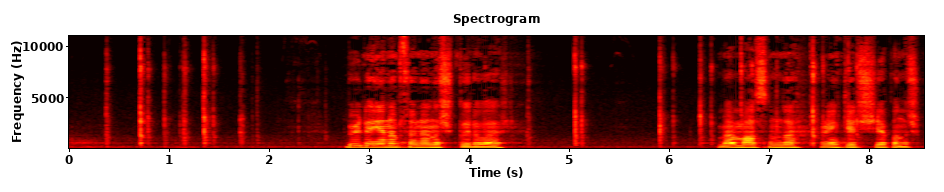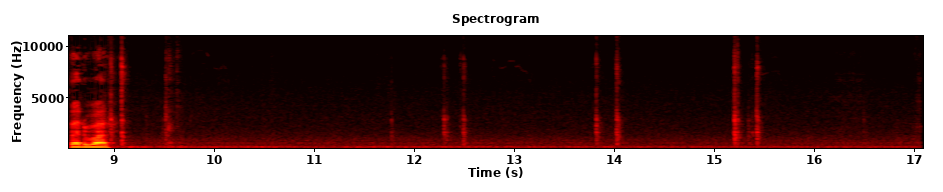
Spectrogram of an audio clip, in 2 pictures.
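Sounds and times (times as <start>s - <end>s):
faint hum: 0.0s - 17.0s
mechanical keyboard key clicks: 0.4s - 2.0s, 5.9s - 6.5s, 15.2s - 15.6s.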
